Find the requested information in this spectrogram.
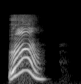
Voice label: Vox, jp; Requina; kingsraid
